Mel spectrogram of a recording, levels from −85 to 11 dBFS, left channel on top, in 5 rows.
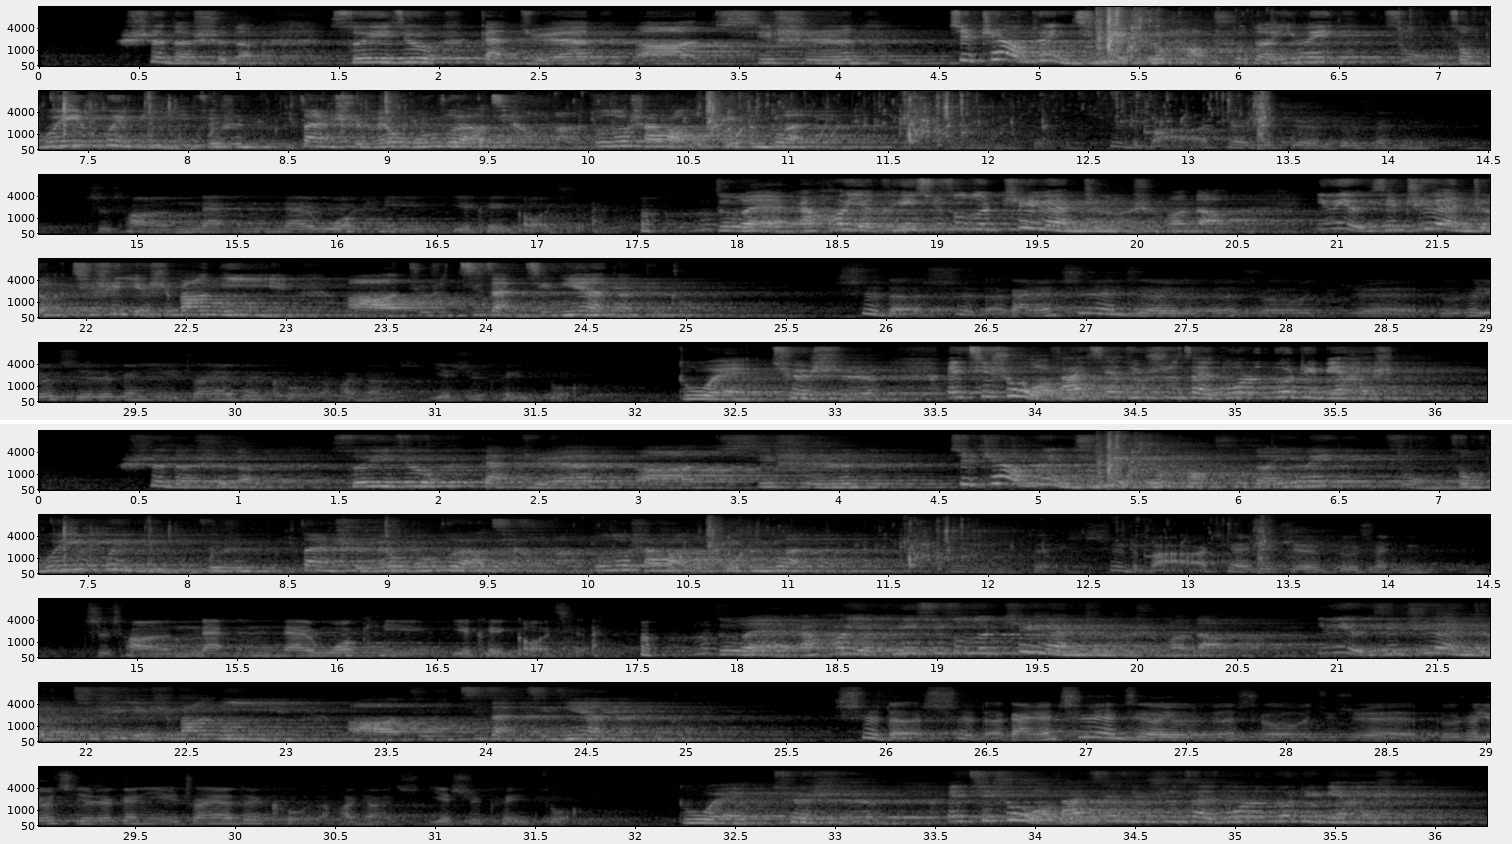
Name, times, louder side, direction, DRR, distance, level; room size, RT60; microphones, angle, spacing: voice 1, 0.4-4.3 4.6-11.3 17.9-25.1 32.2-35.8, left 3 dB, 55° left, 4 dB, 3.1 m, -36 dB
sound 1, 5.2-13.4, left 9 dB, 40° left, 0.8 m, -41 dB
voice 2, 11.8-14.2 14.7-18.1 25.7-31.7, right 2 dB, 45° right, 8 dB, 2.1 m, -46 dB
27.5 x 23.5 x 8.7 m, 2.9 s
head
